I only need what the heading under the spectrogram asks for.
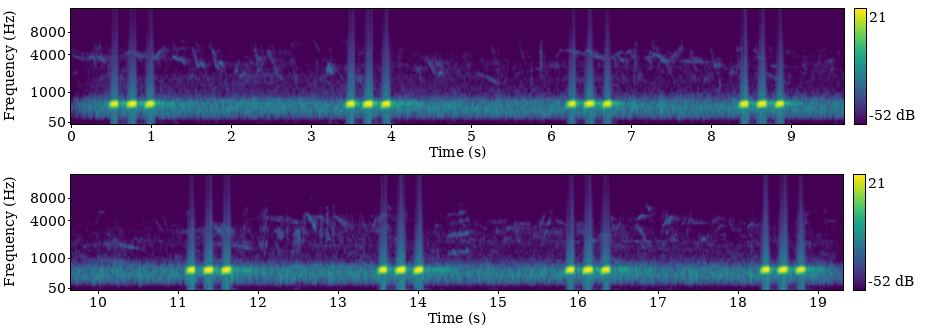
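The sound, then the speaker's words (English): A hoopoe's soft, low hoop-hoop-hoop call, three quick hollow notes repeated every couple of seconds in a steady series, clear with faint background noise. “The call is a distinct hoop-hoop or a hoot-hoot.”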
